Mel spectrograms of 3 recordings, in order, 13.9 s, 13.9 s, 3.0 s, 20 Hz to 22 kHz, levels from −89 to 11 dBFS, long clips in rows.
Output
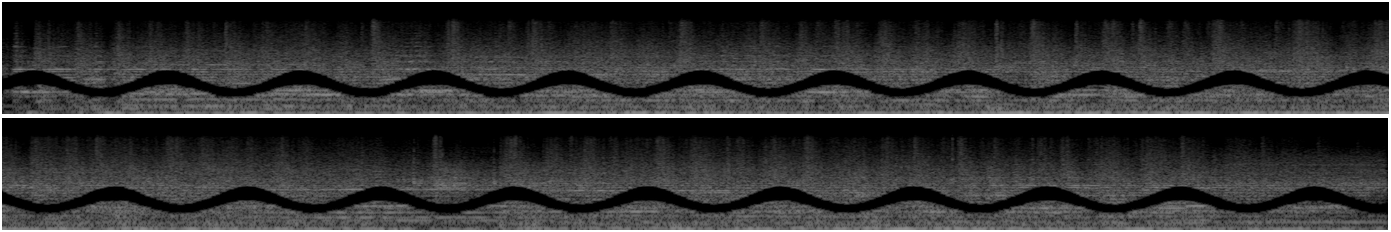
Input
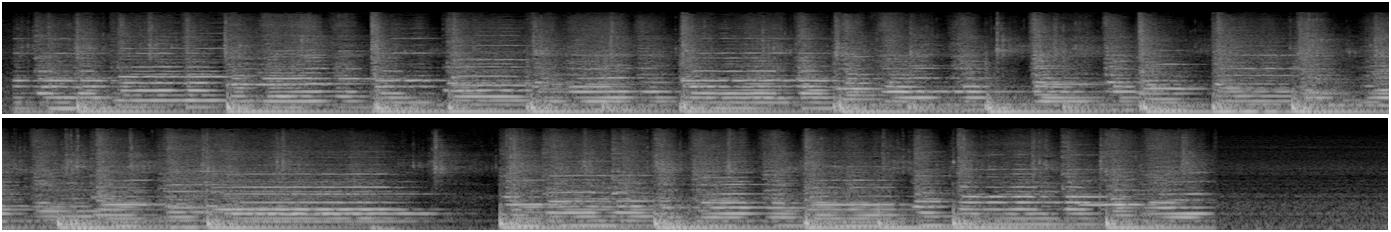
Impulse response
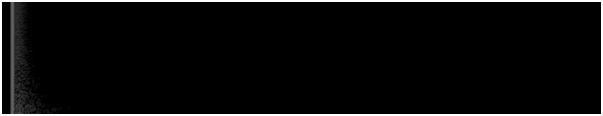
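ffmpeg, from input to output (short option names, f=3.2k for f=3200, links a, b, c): -filter_complex "[0:a]lowshelf=f=370:t=q:w=1.5:g=-10.5,acrossover=split=130|1100[a][b][c];[a]acompressor=threshold=-38dB:ratio=4[d];[b]acompressor=threshold=-21dB:ratio=4[e];[c]acompressor=threshold=-34dB:ratio=4[f];[d][e][f]amix=inputs=3:normalize=0,firequalizer=gain_entry='entry(110,0);entry(170,-13);entry(240,-17);entry(680,-28);entry(1300,-2);entry(1900,-20);entry(2800,1);entry(5000,-2);entry(7900,0);entry(14000,-2)':delay=0.05:min_phase=1,aeval=exprs='0.015*(abs(mod(val(0)/0.015+3,4)-2)-1)':c=same,highpass=60,aecho=1:1:2.8:0.55,aeval=exprs='val(0)+0.000631*sin(2*PI*410*n/s)':c=same,areverse,acompressor=threshold=-49dB:ratio=8,areverse,asetrate=24046,aresample=44100,atempo=1.83401,aecho=1:1:400|680|876|1013|1109:0.631|0.398|0.251|0.158|0.1,asplit=2[g][h];[1:a]atrim=start_sample=2205,lowpass=4.1k[i];[h][i]afir=irnorm=-1:irlink=0,volume=3dB[j];[g][j]amix=inputs=2:normalize=0,afftfilt=real='re*(1-between(b*sr/1024,670*pow(1500/670,0.5+0.5*sin(2*PI*1.5*pts/sr))/1.41,670*pow(1500/670,0.5+0.5*sin(2*PI*1.5*pts/sr))*1.41))':imag='im*(1-between(b*sr/1024,670*pow(1500/670,0.5+0.5*sin(2*PI*1.5*pts/sr))/1.41,670*pow(1500/670,0.5+0.5*sin(2*PI*1.5*pts/sr))*1.41))':win_size=1024:overlap=0.75,volume=5.5dB"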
